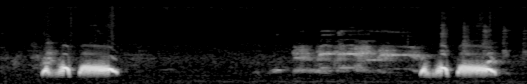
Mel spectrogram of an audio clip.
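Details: Spotted dove, its call used to excite and train decoy birds. A rich low phrase of two hoots and a long coo comes first, then a fainter, higher, rasping bird sound leads into a second identical coo phrase.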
